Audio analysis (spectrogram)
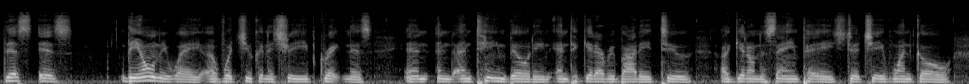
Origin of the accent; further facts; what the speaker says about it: Canton, Ohio, United States; being born and raised in Canton, Ohio, of which I'm extremely proud of.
